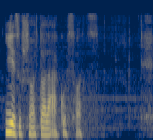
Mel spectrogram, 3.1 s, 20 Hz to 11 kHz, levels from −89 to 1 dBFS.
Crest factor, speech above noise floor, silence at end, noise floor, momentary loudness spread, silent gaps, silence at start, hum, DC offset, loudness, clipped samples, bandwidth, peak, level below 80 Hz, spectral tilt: 22 dB; 40 dB; 1.45 s; -62 dBFS; 21 LU; none; 0.1 s; none; under 0.1%; -23 LUFS; under 0.1%; 8 kHz; -2 dBFS; -76 dBFS; -7 dB/octave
